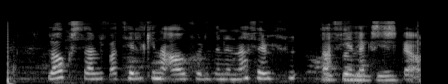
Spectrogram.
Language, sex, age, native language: Icelandic, female, 12, Icelandic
